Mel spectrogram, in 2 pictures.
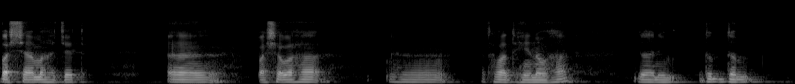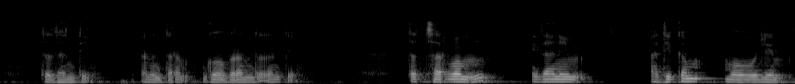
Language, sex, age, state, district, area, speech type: Sanskrit, male, 18-30, Kerala, Kasaragod, rural, spontaneous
